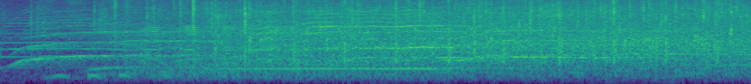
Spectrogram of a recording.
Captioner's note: audience laughs; audience applauds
